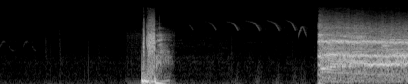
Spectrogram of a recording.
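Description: Film soundtrack: near quiet with a few faint high chirps like birdsong, a single heavy thud about one and a half seconds in, then a loud, steady blast of dramatic background score from about three seconds in.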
